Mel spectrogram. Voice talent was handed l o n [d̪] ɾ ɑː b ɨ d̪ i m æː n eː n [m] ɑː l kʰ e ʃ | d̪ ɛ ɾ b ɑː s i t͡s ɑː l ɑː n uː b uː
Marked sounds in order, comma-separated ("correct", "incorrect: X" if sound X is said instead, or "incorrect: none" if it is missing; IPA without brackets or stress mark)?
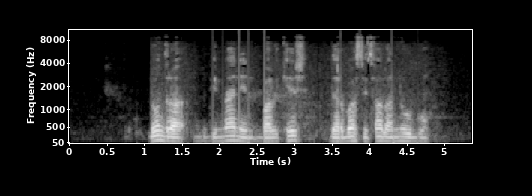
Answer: correct, incorrect: b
